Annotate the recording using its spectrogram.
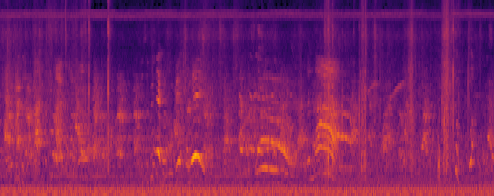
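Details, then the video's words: Hunting dogs released to chase wild boar through scrub, giving distant arched yelps and barks around the middle of the clip, with men talking nearby and steady background hiss. "SUARA ANJING BERBURU BABI HUTAN - WILD BOAR HUNTING"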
